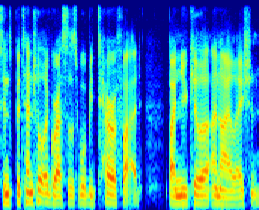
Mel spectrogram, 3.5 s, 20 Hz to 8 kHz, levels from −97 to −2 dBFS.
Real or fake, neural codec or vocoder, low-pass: real; none; 7.2 kHz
